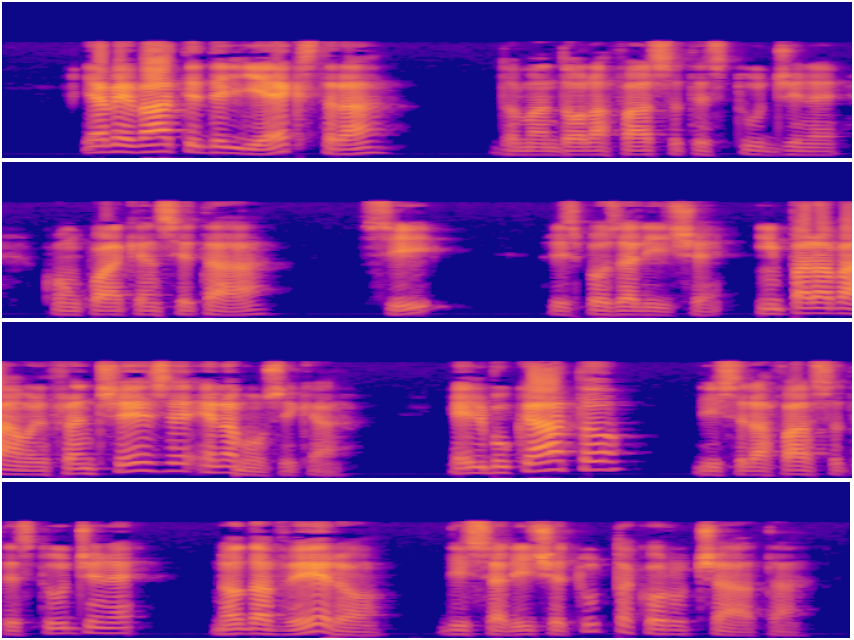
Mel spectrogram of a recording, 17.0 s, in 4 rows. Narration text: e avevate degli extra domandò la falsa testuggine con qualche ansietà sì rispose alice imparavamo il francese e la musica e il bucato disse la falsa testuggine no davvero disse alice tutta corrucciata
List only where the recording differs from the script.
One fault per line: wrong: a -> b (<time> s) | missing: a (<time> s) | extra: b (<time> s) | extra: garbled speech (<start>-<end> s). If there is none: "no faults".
no faults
